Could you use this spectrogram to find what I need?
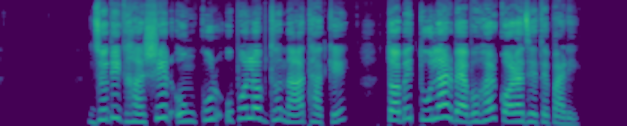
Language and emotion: Bengali, neutral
